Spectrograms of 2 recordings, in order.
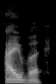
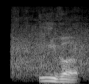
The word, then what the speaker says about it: Iva: know my wife's watching, it's not Iva, it's Miss Eve. Eva, I said it wrong.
